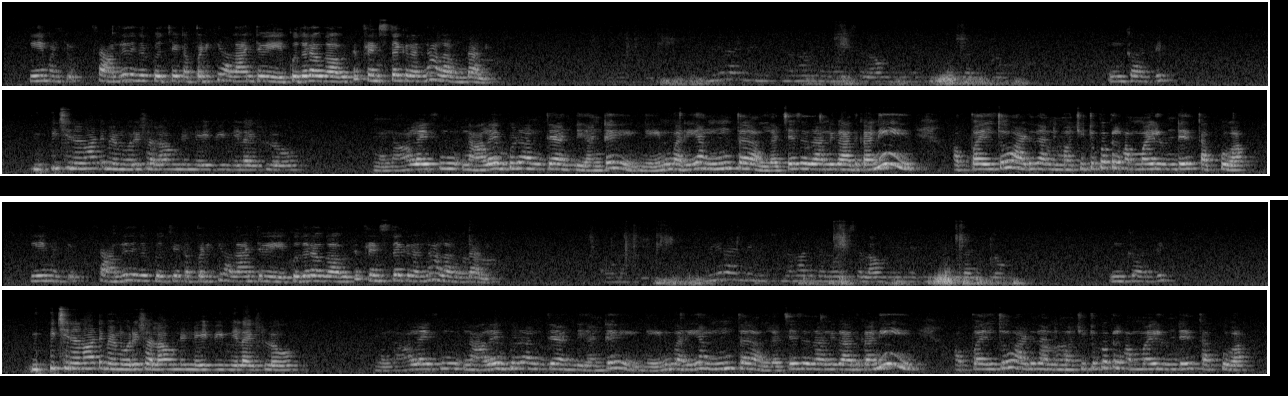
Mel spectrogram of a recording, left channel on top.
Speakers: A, on the left; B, on the right.
A: ఏమంటే ఫ్యామిలీ దగ్గరకి వచ్చేటప్పటికి అలాంటివి కుదరవు కాబట్టి ఫ్రెండ్స్ దగ్గరన్నా అలా ఉండాలి
B: ఆ అవునండి మీరండి మీ చిన్న నాటి మెమోరీస్ ఎలా ఉండిటేటీవీ మీలైఫ్ లో
A: ఇంకా అండి
B: మీ చిన్ననాటి మెమోరీస్ ఎలా ఉండిటేటీవీ మీ లైఫ్ లో
A: నా లైఫ్ నా లైఫ్ కూడా అంతే అండి అంటే నేను మరీ అంత అల్లరి చేసేదాని కాదు కానీ అబ్బాయిలతో ఆడేదాన్ని
B: ఆహా
A: మా చుట్టుపక్కల అమ్మాయిలు ఉంటే తక్కువ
